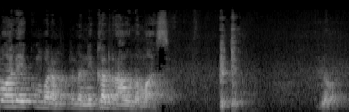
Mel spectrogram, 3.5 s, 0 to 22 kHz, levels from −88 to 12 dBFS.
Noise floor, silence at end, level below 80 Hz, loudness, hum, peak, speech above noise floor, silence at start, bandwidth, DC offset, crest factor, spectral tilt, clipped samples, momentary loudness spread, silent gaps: -57 dBFS; 0.05 s; -76 dBFS; -25 LUFS; none; -6 dBFS; 34 dB; 0 s; 14.5 kHz; under 0.1%; 20 dB; -4.5 dB/octave; under 0.1%; 16 LU; none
